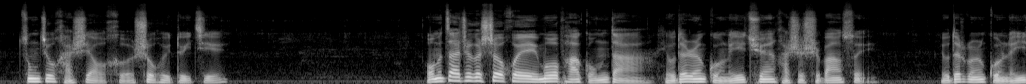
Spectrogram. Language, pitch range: Chinese, 95-150 Hz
